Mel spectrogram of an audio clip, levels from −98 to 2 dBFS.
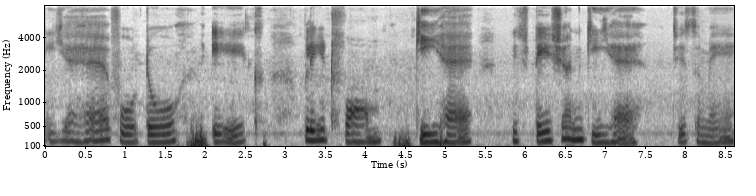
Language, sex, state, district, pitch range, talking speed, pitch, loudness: Hindi, female, Rajasthan, Bikaner, 165-195 Hz, 75 wpm, 175 Hz, -19 LUFS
